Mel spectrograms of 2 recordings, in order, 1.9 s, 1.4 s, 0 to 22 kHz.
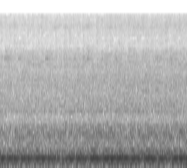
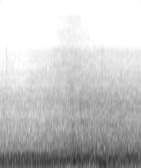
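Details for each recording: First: GMC Yukon (low oil pressure case), warm idle after a new oil pressure sensor. About 1 psi at idle brings a rough lifter and valvetrain clatter that quiets as rpm rises. Not the sensor or pump; the mechanic suspects a worn, poorly maintained engine. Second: First startup after installing a new sensor and reassembling: engine catches and holds a steady low rumble, picking up smoothly with throttle; the accelerator pedal now works and the engine runs normally.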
